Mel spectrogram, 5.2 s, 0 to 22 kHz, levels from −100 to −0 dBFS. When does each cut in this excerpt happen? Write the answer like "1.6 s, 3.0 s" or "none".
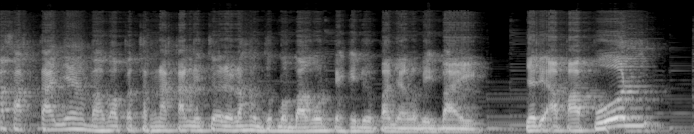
none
